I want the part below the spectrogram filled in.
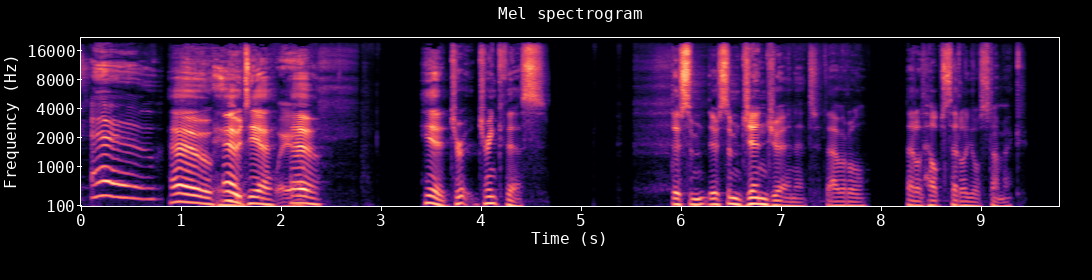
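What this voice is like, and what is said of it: Put-on British accent. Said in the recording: “how do you do British accent?”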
